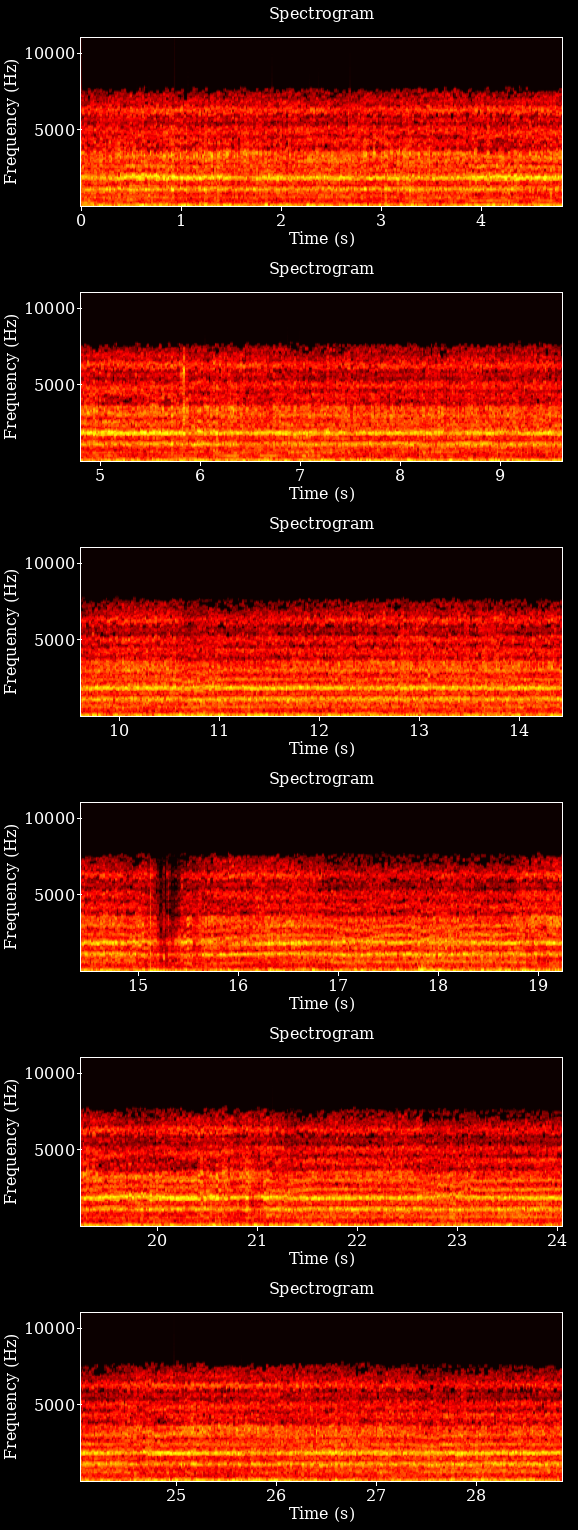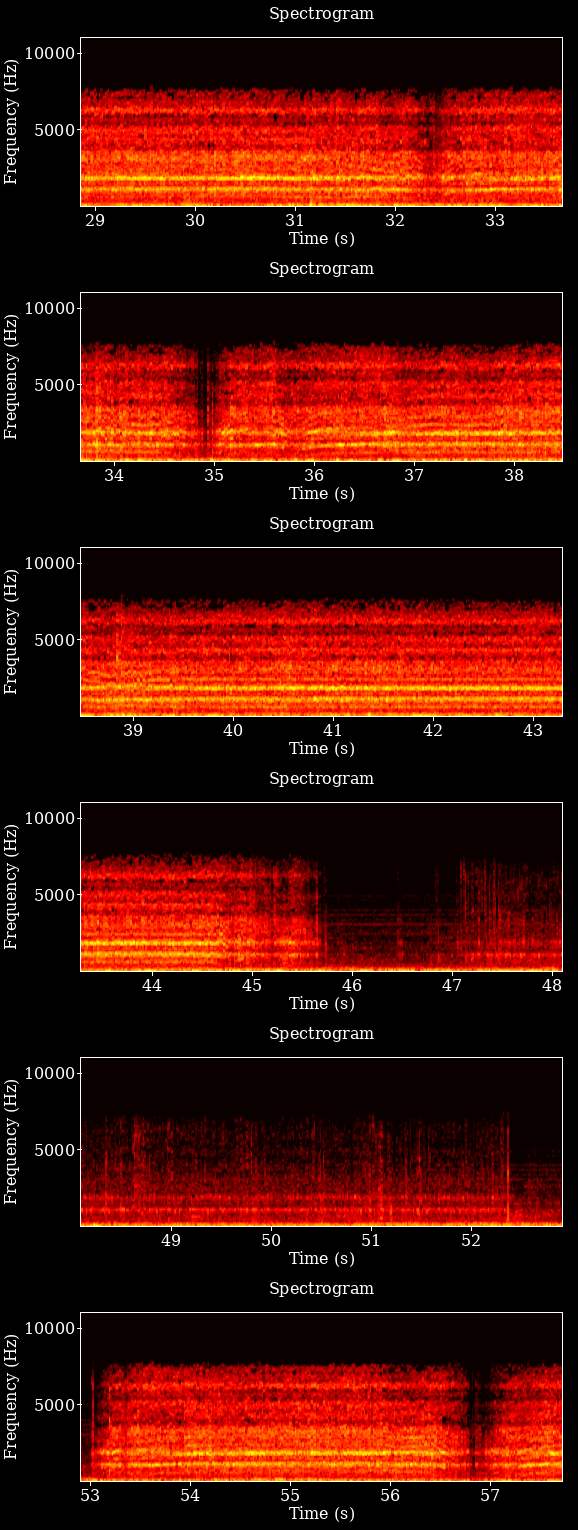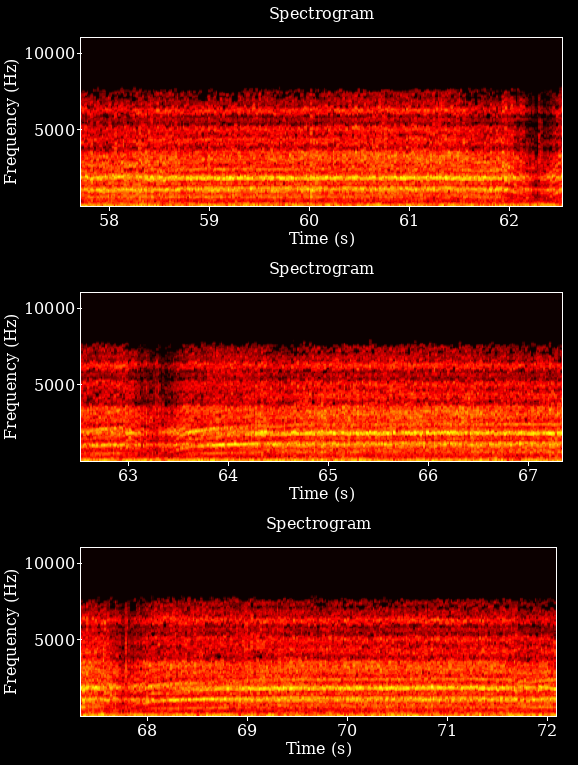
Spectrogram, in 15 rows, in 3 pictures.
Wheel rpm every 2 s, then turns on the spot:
160, 160, 160, 160, 160, 160, 160, 130, 160, 160, 160, 160, 160, 160, 160, 160, 130, 110, 140, 160, 160, 160, 100, 10, 20, 20, 40, 160, 110, 160, 160, 90, 150, 150, 150, 160.
48-52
